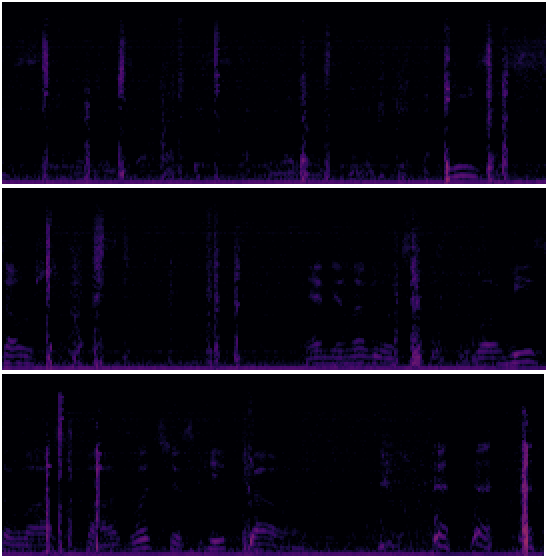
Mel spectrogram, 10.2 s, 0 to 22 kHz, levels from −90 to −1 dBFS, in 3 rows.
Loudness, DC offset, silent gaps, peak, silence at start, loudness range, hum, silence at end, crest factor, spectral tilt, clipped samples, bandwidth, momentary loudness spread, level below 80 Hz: -64 LUFS; under 0.1%; none; -38 dBFS; 0 s; 1 LU; none; 0 s; 28 dB; -2.5 dB/octave; under 0.1%; 15.5 kHz; 7 LU; -72 dBFS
